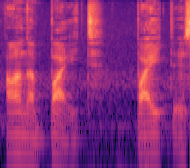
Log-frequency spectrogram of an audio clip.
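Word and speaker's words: bight: here, I put a figure 8 on a bite. Bite is spelled B-I-G-H-T, and what bite means is just a loop.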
